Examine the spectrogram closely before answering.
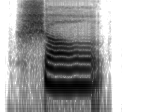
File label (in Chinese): "勺", Chinese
